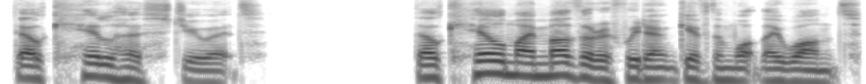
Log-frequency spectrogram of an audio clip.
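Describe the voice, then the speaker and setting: An actor playing an anguished, desperate husband pleading with raw emotion in an audio drama. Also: male voice, mid-range voice, moderate pace, a little mellow, clean tone, no echo, close to an everyday voice. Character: anguished, desperate husband whose mother is kidnapped.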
